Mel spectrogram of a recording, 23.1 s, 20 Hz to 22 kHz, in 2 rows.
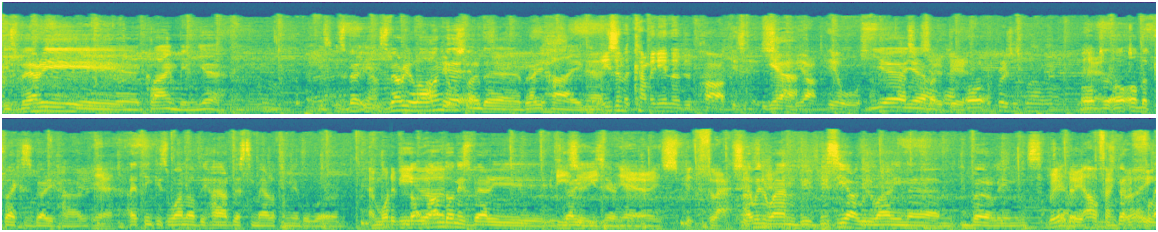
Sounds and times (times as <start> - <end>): Speech: 0.0 - 2.3, 3.1 - 23.0
Music: 0.0 - 23.0.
